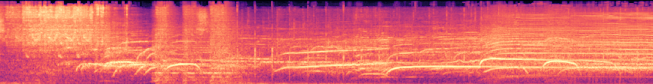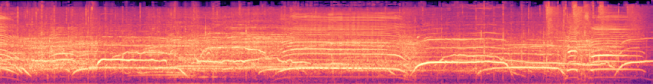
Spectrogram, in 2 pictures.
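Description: A concert crowd at a band's show in Munich roars as the band opens, sustained loud cheering and screams over soaring synth and vocal sounds, after a sudden crashing start.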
